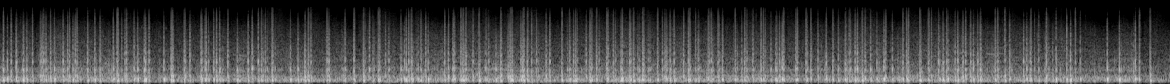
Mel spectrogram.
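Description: Fireworks display: aerial shells and ground effects bursting in a dense barrage of rapid bangs and crackles, dying down just at the end.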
